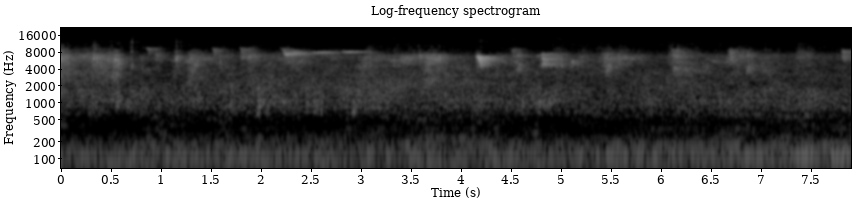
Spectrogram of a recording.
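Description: Faint high-pitched bird chirps, with one short thin whistle about two seconds in, over near silence; a few light ticks and rustles, the sharpest just after four seconds.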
